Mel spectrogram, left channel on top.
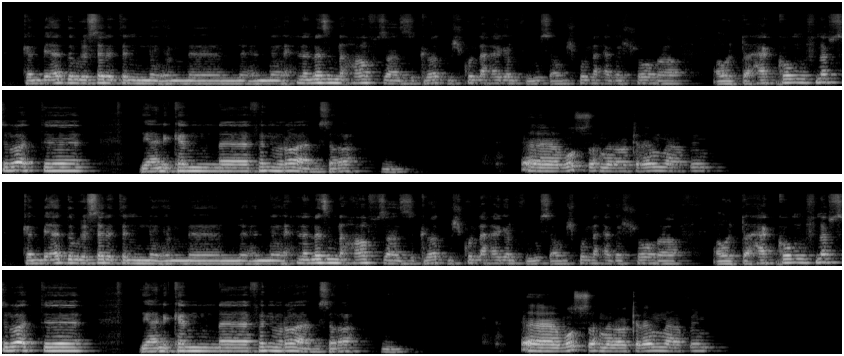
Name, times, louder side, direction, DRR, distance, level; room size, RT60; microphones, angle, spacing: voice 1, 0.2-6.7 7.1-9.2 9.8-11.9 12.2-12.4, right 1 dB, 10° right, 3 dB, 0.4 m, -25 dB
voice 2, 13.6-15.4, right 3 dB, 85° right, 8 dB, 0.8 m, -24 dB
3.3 x 3.0 x 4.2 m, 0.33 s
head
